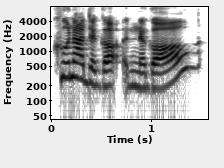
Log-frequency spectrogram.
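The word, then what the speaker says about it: Kuehne + Nagel: It's Kuna Nagal is how you pronounce this company name.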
